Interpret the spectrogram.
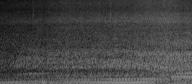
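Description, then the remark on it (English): A car engine revs through its unmodified stock exhaust with a deep, throaty exhaust note, a steady low rumble rising and falling slightly, loud, with no one speaking. “It's so throaty and fun sounding.”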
